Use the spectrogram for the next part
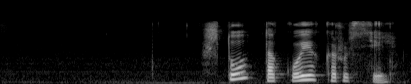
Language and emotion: Russian, neutral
